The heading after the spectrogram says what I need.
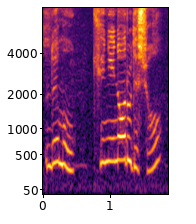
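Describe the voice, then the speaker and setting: Very high-pitched, earnest schoolgirl. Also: normal speed, darkish tone. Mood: earnest, worried. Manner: earnest, easily flustered. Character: earnest, flustered teenage schoolgirl. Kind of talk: Japanese anime audio drama acting.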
